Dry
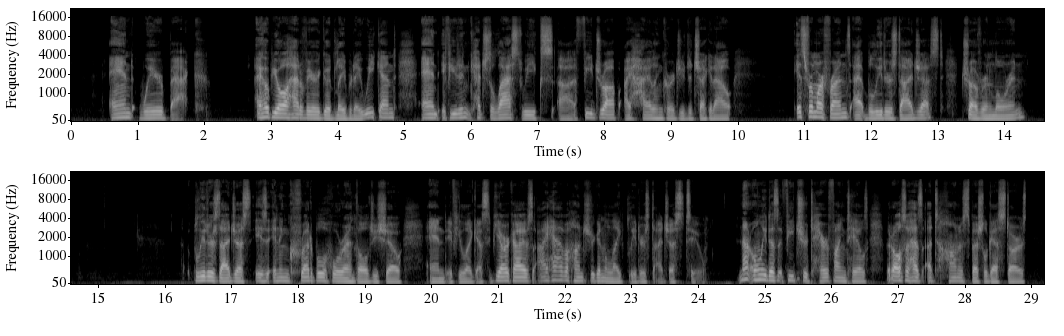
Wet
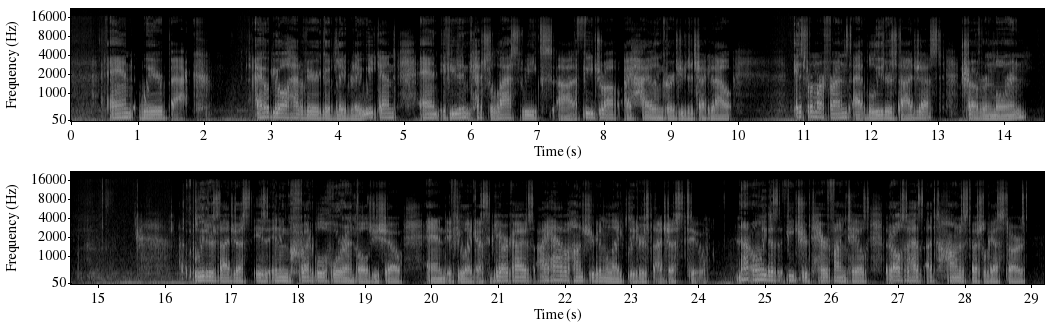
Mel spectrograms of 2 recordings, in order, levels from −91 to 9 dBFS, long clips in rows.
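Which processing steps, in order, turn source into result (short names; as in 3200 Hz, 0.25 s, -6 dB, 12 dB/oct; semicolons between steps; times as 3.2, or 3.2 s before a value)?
local time reversal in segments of 34 ms; three-band squash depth 100%; gain -5 dB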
